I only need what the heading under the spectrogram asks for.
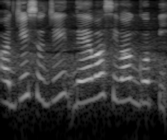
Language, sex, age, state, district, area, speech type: Tamil, female, 18-30, Tamil Nadu, Cuddalore, rural, spontaneous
